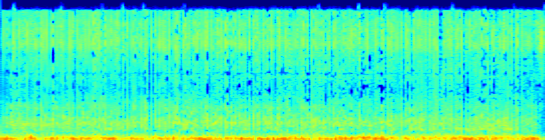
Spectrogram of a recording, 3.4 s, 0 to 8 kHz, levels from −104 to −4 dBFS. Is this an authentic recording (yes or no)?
no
